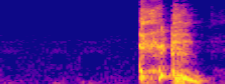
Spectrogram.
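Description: A woman coughs twice in quick succession, about one and a half seconds in.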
